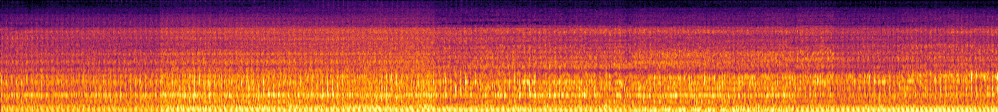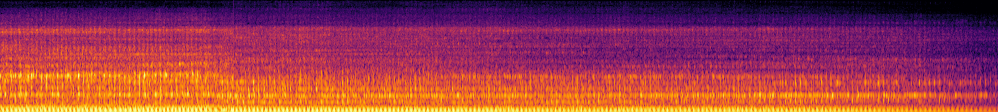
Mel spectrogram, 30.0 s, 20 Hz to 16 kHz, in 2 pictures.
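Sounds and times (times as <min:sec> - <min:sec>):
diesel engine droning: 0:00.0 - 0:29.9.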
